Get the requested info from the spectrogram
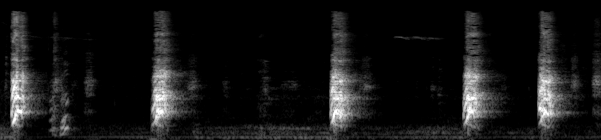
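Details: Jett, a Schipperke dog, barking indoors to chase birds off his property; five sharp, bright barks at uneven intervals of one to two seconds, with faint softer yips between the first two.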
